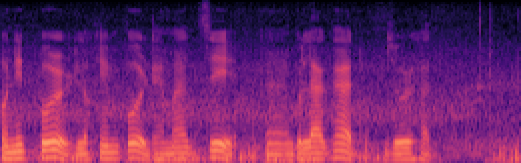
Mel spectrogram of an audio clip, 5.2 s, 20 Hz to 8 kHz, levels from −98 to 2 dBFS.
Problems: constant background noise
